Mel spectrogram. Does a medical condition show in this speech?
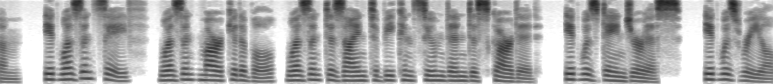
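No.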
